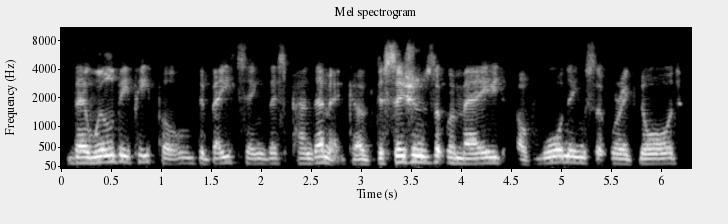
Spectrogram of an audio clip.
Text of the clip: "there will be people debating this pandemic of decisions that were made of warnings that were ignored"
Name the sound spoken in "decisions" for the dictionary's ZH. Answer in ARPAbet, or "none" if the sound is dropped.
ZH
